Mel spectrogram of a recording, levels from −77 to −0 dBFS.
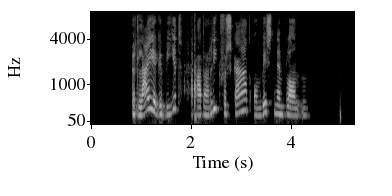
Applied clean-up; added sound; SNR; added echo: classical method spectral subtraction.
